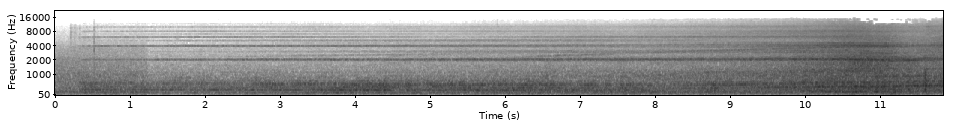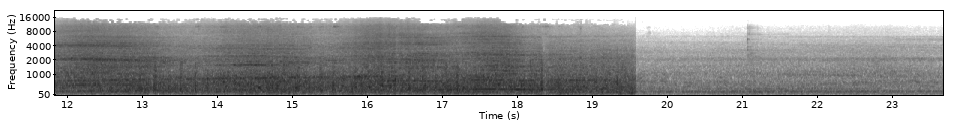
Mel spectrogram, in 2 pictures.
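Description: SBB double-deck S-Bahn electric commuter train pulling out and passing close. Its traction motors whine in rising pitch as it speeds up, over steady high tones and wheel-on-rail noise. The sound cuts off suddenly near the end, leaving a quieter, even station background.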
